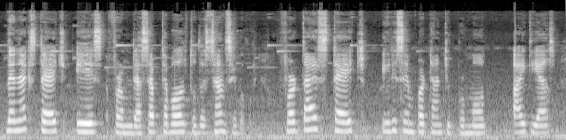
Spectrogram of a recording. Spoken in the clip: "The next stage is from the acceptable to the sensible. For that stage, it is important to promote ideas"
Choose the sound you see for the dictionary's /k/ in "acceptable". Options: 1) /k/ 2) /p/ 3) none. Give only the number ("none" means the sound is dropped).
3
